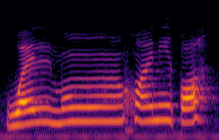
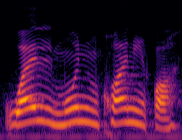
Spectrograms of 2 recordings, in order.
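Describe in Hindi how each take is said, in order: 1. n ध्वनि अगली ध्वनि में धुंधली होकर मिल जाती है। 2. n ध्वनि साफ़ और पूरी तरह बोली जाती है।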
